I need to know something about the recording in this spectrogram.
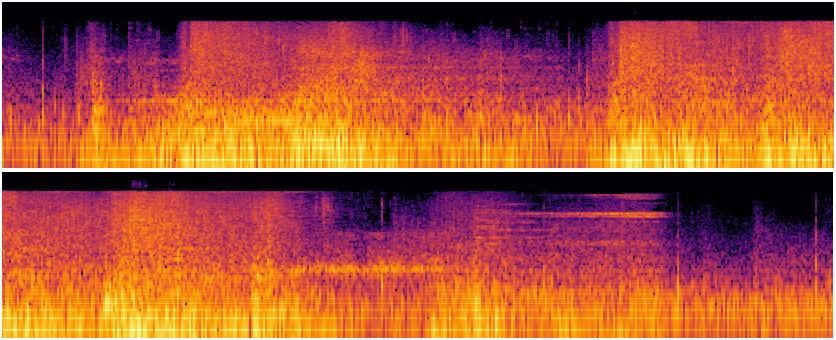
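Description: Blades clash and slash in a fierce fight.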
